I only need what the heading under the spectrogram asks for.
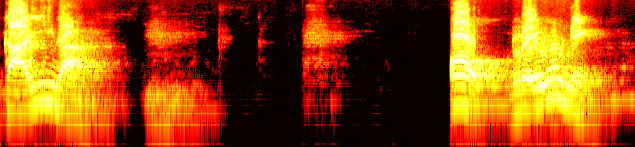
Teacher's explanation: la mayor fuerza de voz recae en la vocal cerrada y lo que debió haber sido un diptongo se rompe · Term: hiato acentual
